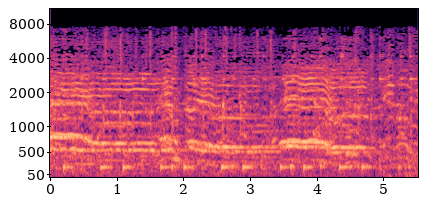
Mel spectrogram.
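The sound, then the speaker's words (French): A large, lively crowd filling the courtyard of the Constitutional Court in the Democratic Republic of the Congo chants and sings together over a steady, rhythmic thumping beat, voices rising and falling continuously and loudly throughout. “Une foule nombreuse qui envahit la cour constitutionnelle fait de l'animation.”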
